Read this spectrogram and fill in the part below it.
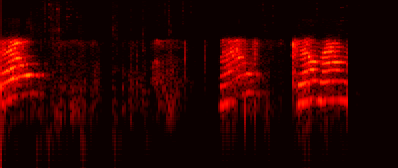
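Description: A cat meows several times in loud, close bursts, with quieter mixed noise and faint sounds between the calls.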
